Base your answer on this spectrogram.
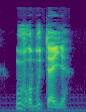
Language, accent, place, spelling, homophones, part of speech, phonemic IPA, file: French, France, Lyon, ouvre-bouteille, ouvre-bouteilles, noun, /u.vʁə.bu.tɛj/, LL-Q150 (fra)-ouvre-bouteille.wav
- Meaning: bottle opener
